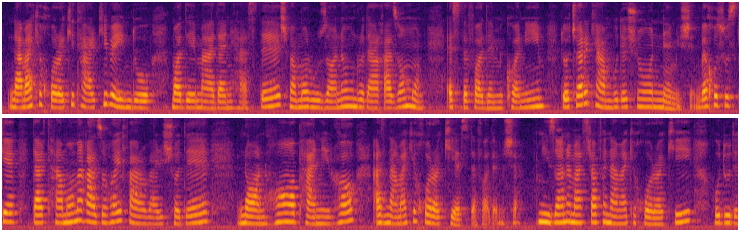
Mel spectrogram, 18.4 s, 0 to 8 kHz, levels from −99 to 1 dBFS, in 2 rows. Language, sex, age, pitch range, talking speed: Persian, female, 30-49, 185-225 Hz, 135 wpm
